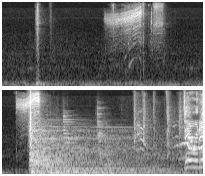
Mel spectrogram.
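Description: Short cat meows in the video game Robocop Rogue City, scattered over a quiet stretch before a loud burst of game noise takes over.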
